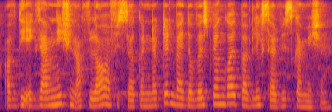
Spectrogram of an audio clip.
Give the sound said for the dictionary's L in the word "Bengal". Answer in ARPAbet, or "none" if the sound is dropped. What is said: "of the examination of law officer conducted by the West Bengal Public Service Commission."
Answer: L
